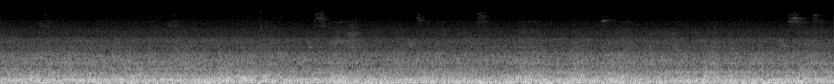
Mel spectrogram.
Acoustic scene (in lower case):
subway train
